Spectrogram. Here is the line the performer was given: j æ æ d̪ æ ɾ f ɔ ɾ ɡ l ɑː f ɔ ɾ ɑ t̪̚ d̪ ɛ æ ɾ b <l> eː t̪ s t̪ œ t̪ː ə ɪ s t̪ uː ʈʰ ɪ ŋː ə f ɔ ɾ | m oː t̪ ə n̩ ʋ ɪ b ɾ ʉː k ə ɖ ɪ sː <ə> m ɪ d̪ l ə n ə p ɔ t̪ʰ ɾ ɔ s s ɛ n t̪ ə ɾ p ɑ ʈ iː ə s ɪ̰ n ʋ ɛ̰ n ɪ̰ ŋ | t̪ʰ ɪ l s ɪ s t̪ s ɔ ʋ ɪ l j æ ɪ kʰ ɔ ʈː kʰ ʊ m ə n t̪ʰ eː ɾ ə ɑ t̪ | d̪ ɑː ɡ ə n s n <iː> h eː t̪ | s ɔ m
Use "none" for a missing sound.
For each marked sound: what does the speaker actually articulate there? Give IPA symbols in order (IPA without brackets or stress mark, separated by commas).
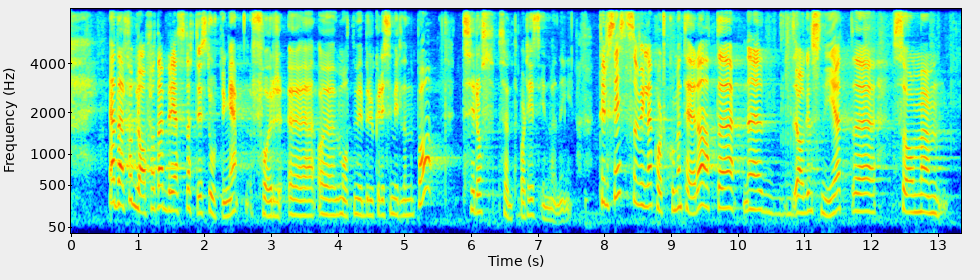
ɾ, ə, yː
